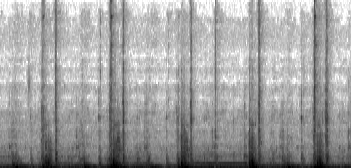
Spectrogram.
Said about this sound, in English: hold my start button, and that's going to stitch really, really slowly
